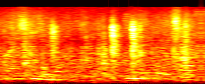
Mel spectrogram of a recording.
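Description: Chalk writing on a blackboard: a run of short, sharp taps and scratches as letters are written, several a second. A low voice sounds faintly underneath.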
